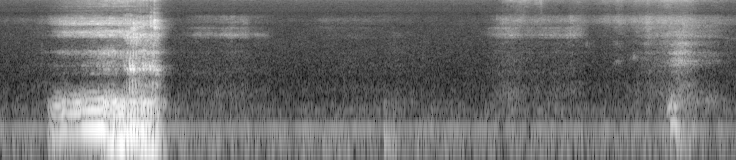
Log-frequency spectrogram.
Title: snoring 💏 😴 💕 🛌 like a grisly bear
